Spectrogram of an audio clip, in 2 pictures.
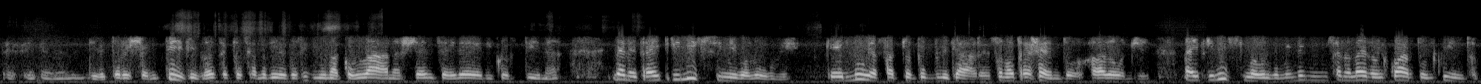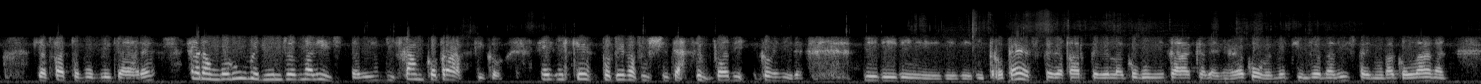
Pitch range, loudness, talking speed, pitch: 155-230 Hz, -25 LUFS, 160 wpm, 175 Hz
